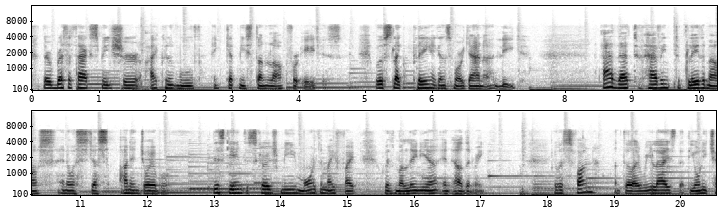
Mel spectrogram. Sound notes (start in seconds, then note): none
